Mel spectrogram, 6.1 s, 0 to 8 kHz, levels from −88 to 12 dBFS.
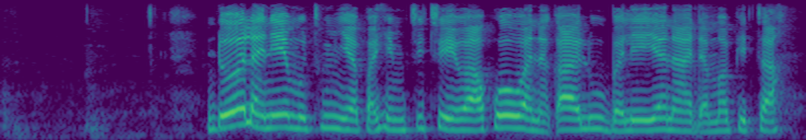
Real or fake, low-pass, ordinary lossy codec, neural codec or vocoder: real; 7.2 kHz; none; none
